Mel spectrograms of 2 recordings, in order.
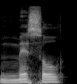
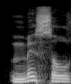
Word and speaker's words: missile: عنوان مقال اليوم هو North Korea fires suspected submarine launched missile into waters of Japan. missile تعني صاروخ وتنطق missile أو missile.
